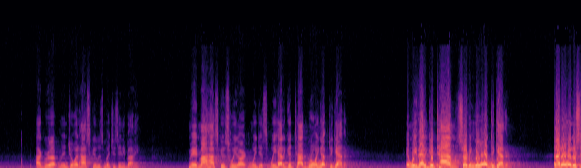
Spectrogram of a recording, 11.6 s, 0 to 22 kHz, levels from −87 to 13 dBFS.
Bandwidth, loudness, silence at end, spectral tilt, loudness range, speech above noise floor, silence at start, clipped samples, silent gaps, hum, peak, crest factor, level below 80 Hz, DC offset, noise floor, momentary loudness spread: 11.5 kHz; -17 LUFS; 0 s; -5.5 dB/octave; 9 LU; 34 dB; 0.75 s; under 0.1%; none; none; -2 dBFS; 14 dB; -52 dBFS; under 0.1%; -50 dBFS; 15 LU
